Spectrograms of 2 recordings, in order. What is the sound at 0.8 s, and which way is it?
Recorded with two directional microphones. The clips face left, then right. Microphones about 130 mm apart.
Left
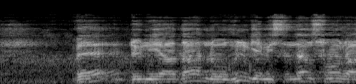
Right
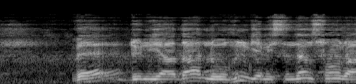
A man's voice, 25° right (ahead or behind).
